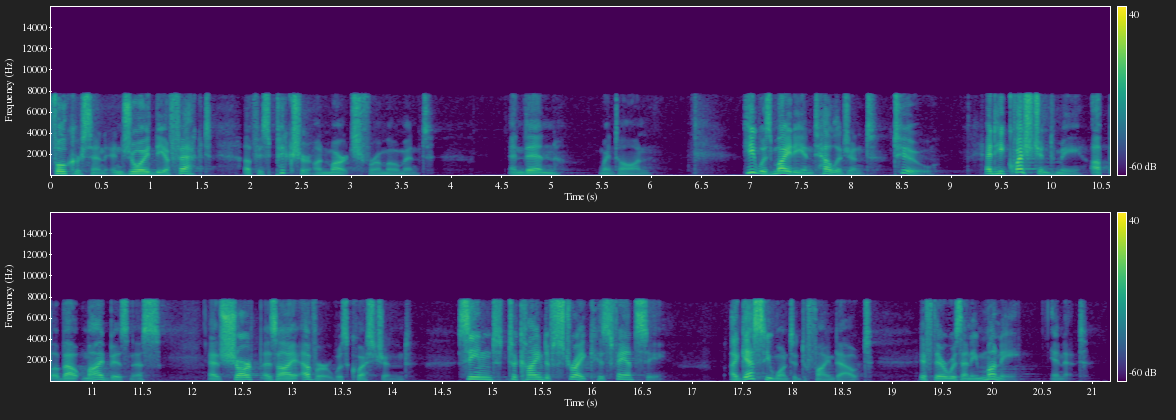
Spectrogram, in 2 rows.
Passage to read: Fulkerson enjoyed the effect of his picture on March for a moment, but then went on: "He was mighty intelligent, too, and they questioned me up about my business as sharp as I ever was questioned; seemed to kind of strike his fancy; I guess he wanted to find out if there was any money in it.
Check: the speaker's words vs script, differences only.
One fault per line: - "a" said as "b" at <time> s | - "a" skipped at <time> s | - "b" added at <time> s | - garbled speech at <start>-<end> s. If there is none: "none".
- "but" said as "and" at 4.6 s
- "they" said as "he" at 9.5 s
